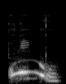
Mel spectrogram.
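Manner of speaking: high squealing ooh of shock; retold high ooh. Vlogger reacting to gas prices with a high shocked ooh. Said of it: "I was like".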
